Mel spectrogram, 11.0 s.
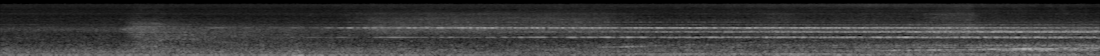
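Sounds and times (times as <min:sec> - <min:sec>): electric train motor whine: 0:02.4 - 0:11.0.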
